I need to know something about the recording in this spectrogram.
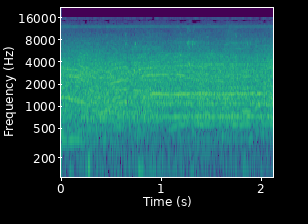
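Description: Basketball being dribbled on a hardwood court over steady arena crowd noise.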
